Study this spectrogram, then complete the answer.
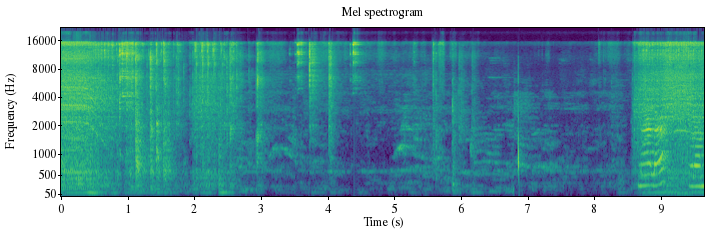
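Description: A sewing machine stitches a lining blouse sleeve in fast, rattling bursts at the start and end, with a voice talking during the quieter middle stretch.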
